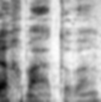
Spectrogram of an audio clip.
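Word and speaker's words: Ахматова: libro La sua vita io dico si dice ahmatova con l'accento li sbaglian tutti i cognomi non preoccupate È una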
